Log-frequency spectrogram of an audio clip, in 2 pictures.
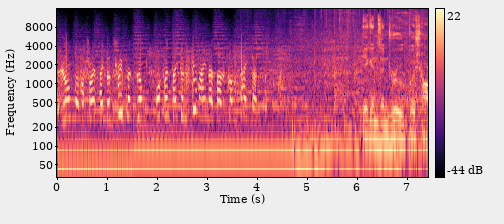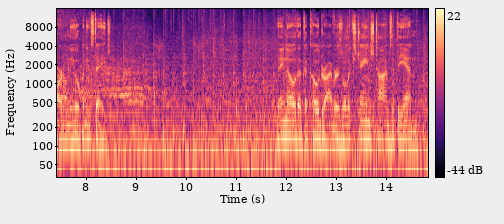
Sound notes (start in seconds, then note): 9.8 engine roaring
